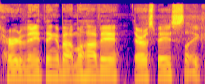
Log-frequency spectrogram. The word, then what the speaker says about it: Mojave: Mojave.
